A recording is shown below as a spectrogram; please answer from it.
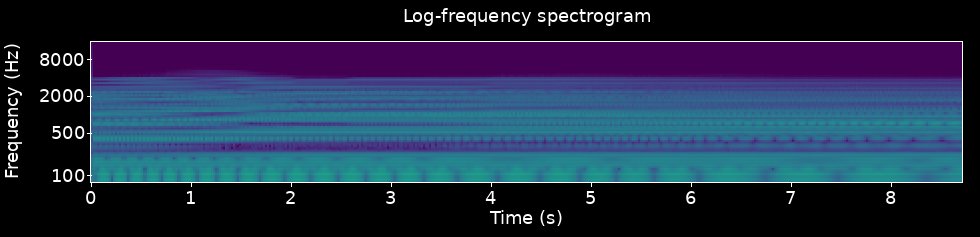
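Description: Make Noise Telharmonic additive-synthesis module sounding a sustained electronic drone built of many stacked overtones, its upper partials shifting as the knobs are turned. Under it a low pulsing beat slows from about five beats a second to under two.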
